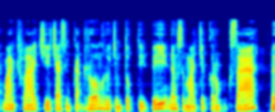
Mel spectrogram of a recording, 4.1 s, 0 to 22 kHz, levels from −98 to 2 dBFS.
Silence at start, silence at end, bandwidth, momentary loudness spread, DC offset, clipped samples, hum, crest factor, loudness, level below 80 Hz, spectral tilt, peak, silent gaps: 0.05 s; 0 s; 11 kHz; 10 LU; under 0.1%; under 0.1%; none; 20 dB; -25 LUFS; -60 dBFS; -5 dB/octave; -4 dBFS; none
